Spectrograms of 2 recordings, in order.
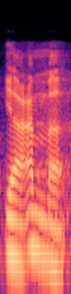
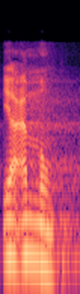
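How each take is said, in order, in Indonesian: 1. Kata itu berakhir dengan vokal a pendek. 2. Kata itu berakhir dengan vokal u pendek. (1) "dengan memfathah... alif ini di buang" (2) "disikapi seperti munada mufrad"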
